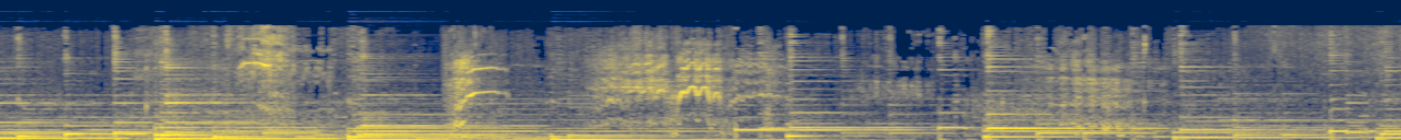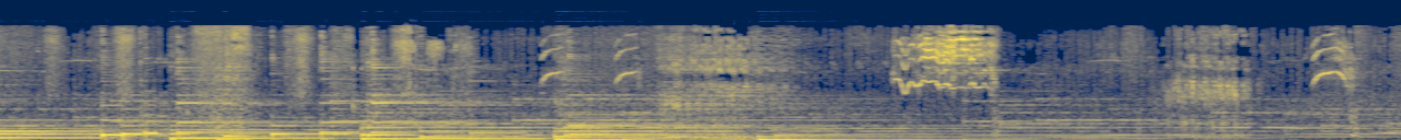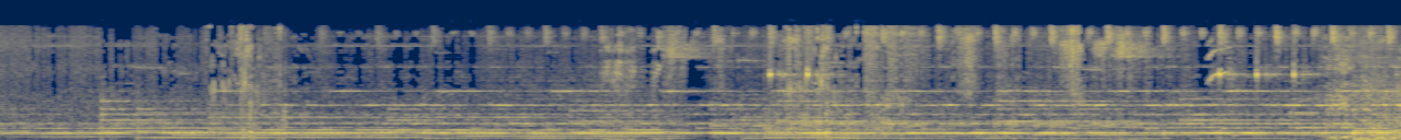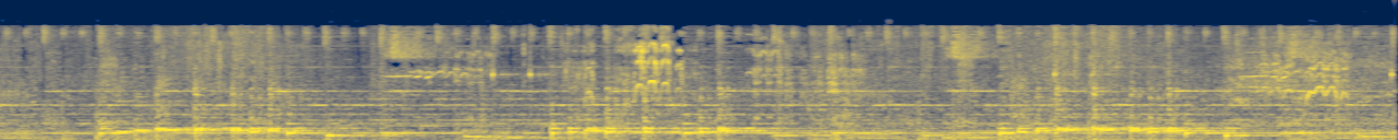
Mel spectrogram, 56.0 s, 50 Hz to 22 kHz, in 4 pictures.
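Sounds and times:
song accompaniment with held chords: 0:00.0 - 0:56.0
foal whinnying: 0:04.5 - 0:05.2, 0:06.0 - 0:07.8, 0:23.0 - 0:24.1, 0:47.9 - 0:50.8, 0:54.4 - 0:55.9.

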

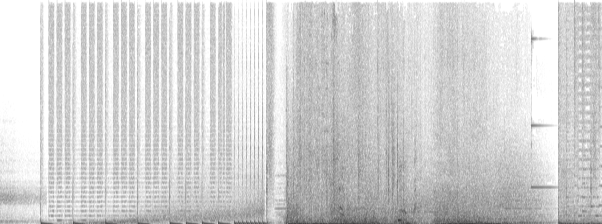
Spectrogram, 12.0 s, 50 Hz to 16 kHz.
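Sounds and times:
explosion boom with deep rumble: 0:05.7 - 0:10.2.

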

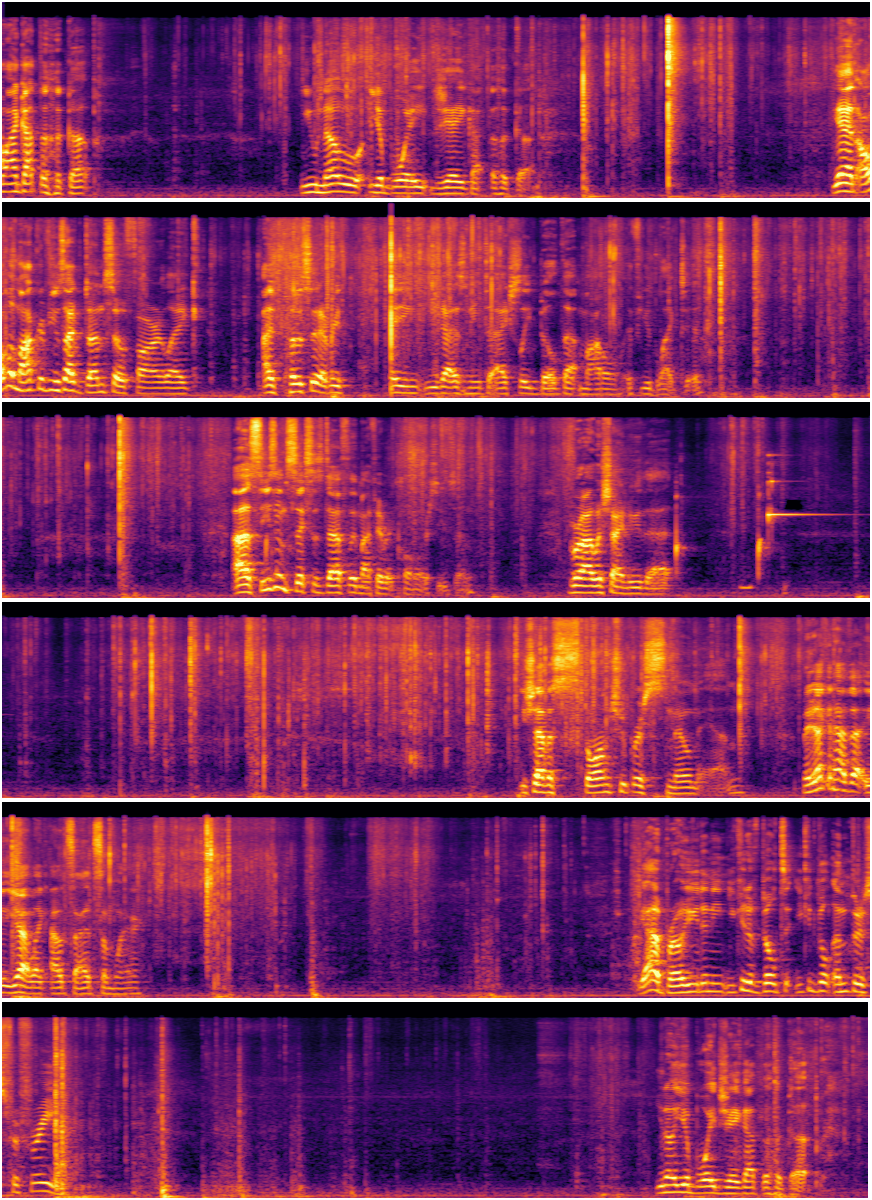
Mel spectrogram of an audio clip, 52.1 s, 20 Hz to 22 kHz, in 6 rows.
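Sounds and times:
plastic wrapping crinkling: 0:00.0 - 0:52.0
thin high tone: 0:24.8 - 0:26.1.

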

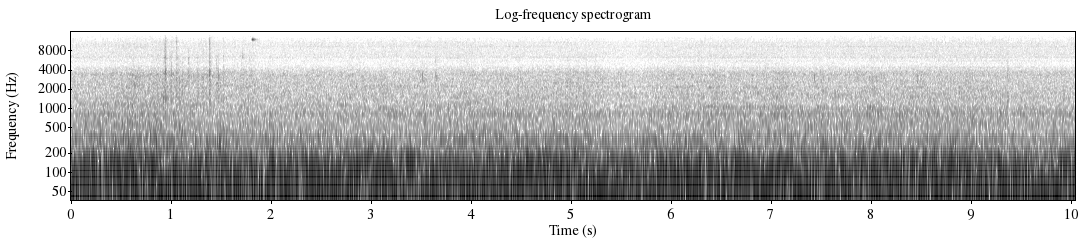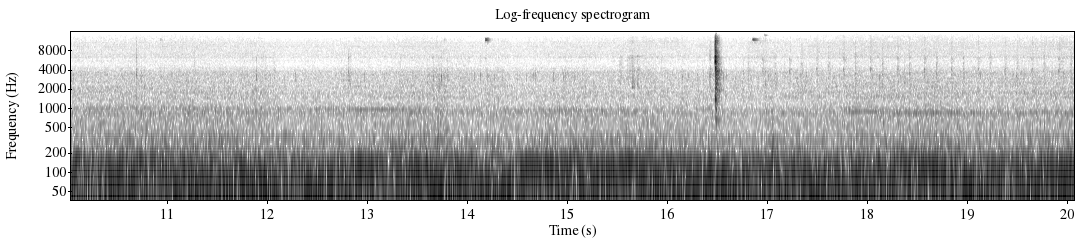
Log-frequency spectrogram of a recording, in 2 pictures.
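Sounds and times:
truck diesel engine drone: 0:00.0 - 0:20.0.

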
